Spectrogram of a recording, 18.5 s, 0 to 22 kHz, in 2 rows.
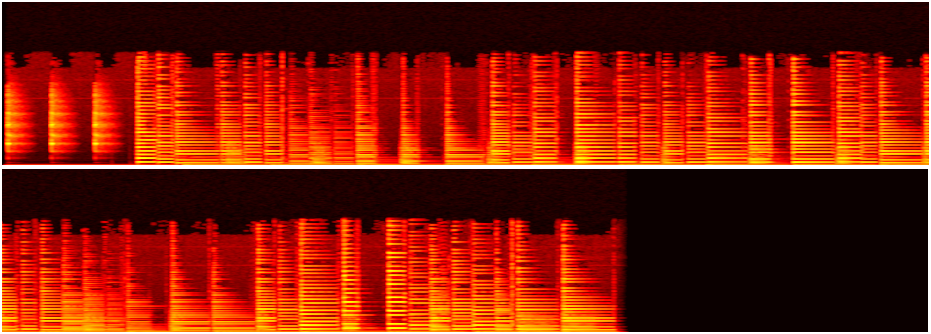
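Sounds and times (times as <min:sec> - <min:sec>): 
guitar tune: 0:01.3 - 0:15.5.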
